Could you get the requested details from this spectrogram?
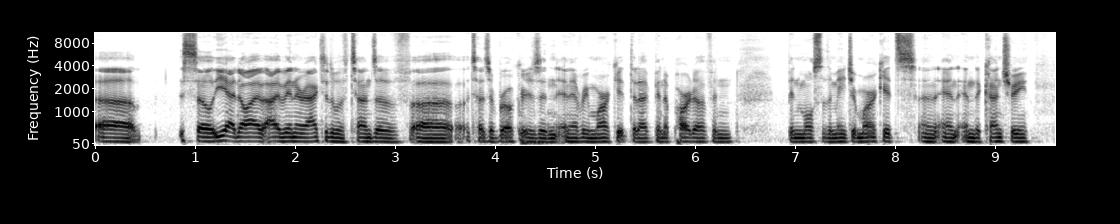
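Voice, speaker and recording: A man with a Spanish accent speaks at a fairly quick pace and a medium pitch, his intonation flat and monotone. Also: very even loudness. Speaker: real estate executive. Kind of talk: podcast interview. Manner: halting, many repetitions and fillers.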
